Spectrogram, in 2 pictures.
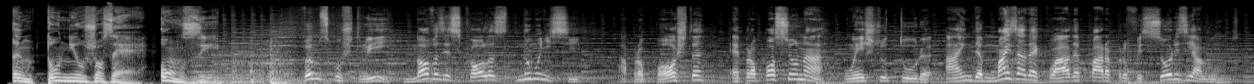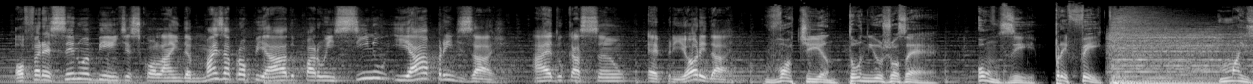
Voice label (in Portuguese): Amostras spots insercoes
